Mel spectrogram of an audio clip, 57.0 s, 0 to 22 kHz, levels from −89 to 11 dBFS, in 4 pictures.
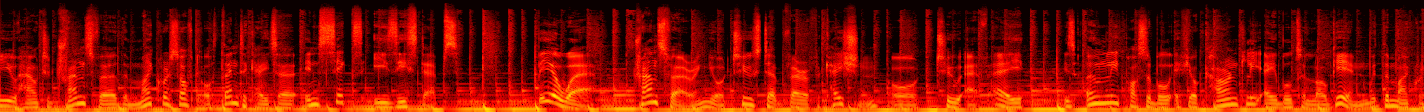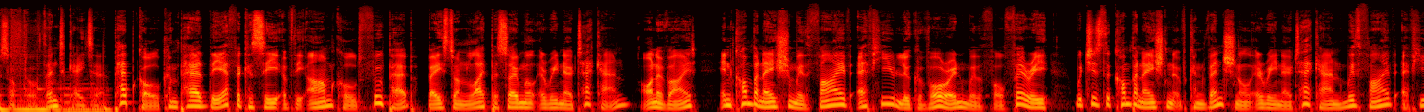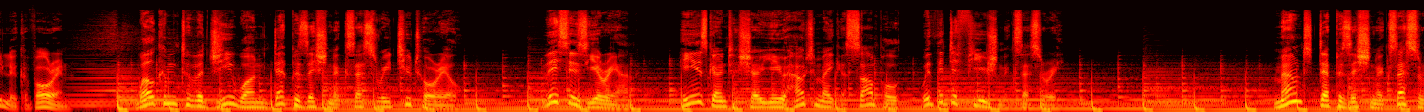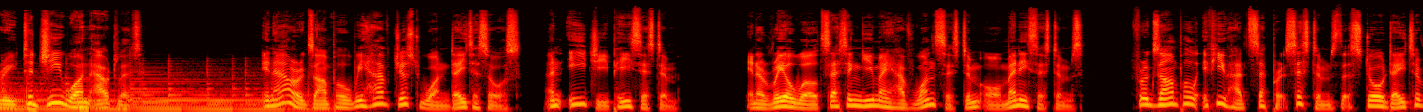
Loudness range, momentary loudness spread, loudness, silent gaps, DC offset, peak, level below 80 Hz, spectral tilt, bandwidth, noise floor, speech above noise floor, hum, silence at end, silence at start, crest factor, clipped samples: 5 LU; 11 LU; -29 LUFS; 47.95-48.00 s, 48.07-48.15 s, 49.54-50.15 s, 53.72-54.02 s; under 0.1%; -10 dBFS; -38 dBFS; -4.5 dB/octave; 17.5 kHz; under -90 dBFS; over 62 dB; none; 0 s; 0 s; 20 dB; under 0.1%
